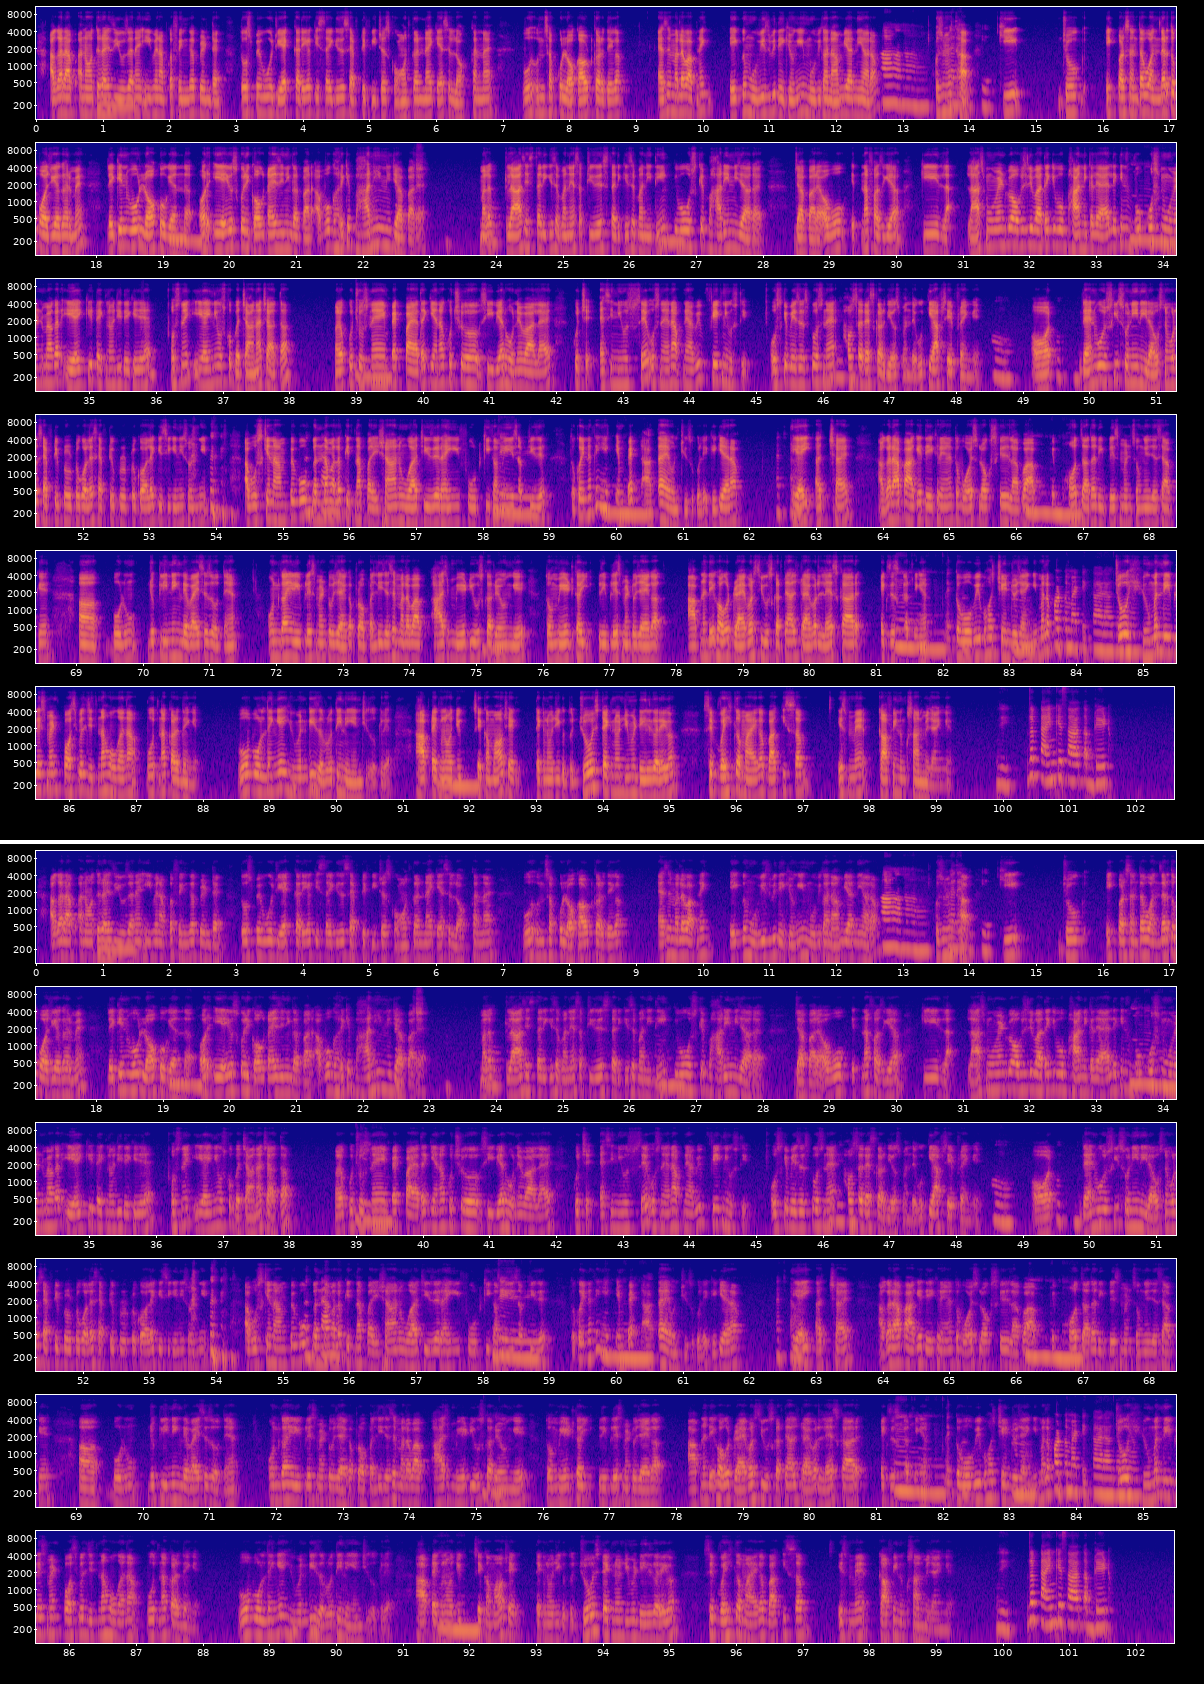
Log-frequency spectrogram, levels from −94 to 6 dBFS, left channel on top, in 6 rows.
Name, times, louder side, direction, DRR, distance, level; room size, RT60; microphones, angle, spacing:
voice 1, 0.0-2.8 3.1-6.8 7.3-8.8 9.3-10.1 10.4-12.7 13.5-14.0 14.4-14.7 15.3-15.7 16.0-17.8 18.2-22.9 23.8-28.0 28.5-29.2 29.5-30.1 30.4-30.8 31.1-36.0 36.2-38.0 38.7-41.9 42.4-44.8 45.2-48.3 49.1-49.4 49.8-53.9 54.4-58.9 59.4-61.8 62.6-63.5 63.9-66.3 66.8-71.4 71.9-75.7 76.0-77.8 78.2-80.8 81.1-81.8 82.2-83.6 84.6-87.9 88.5-90.8 91.2-91.9 92.2-92.7 93.0-95.1 95.5-97.1 97.5-99.2, left 6 dB, 55° left, 0.4 m, -30 dB
voice 2, 0.9-1.5 12.7-13.4 13.7-13.9 14.2-14.3 19.1-19.6 22.8-22.9 23.8-24.0 26.4-26.8 33.5-34.2 39.0-39.5 46.1-46.5 48.5-48.8 53.6-54.1 55.3-55.9 58.1-58.8 59.8-60.6 62.6-62.8 66.1-67.0 75.1-75.4 81.3-82.4 83.0-83.4 83.7-85.0 89.6-89.7 91.5-92.2 99.9-100.1 100.4-101.7, right 2 dB, 10° right, 0.4 m, -36 dB
4.1 x 2.3 x 4.5 m
head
